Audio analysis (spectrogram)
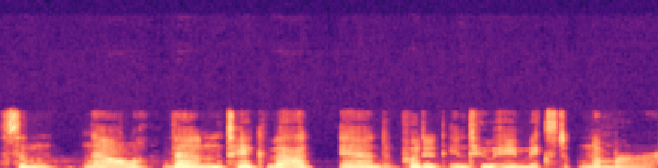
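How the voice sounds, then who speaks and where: Very slow-reading man, dull dry recording. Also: mid-range voice, no room sound. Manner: deliberate, step-by-step, phrase-by-phrase delivery. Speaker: math teacher reading a textbook aloud. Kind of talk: slow read-along lesson narration.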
